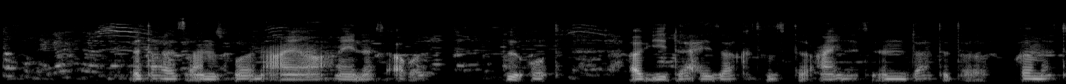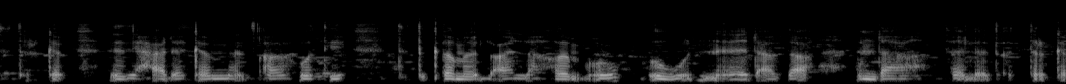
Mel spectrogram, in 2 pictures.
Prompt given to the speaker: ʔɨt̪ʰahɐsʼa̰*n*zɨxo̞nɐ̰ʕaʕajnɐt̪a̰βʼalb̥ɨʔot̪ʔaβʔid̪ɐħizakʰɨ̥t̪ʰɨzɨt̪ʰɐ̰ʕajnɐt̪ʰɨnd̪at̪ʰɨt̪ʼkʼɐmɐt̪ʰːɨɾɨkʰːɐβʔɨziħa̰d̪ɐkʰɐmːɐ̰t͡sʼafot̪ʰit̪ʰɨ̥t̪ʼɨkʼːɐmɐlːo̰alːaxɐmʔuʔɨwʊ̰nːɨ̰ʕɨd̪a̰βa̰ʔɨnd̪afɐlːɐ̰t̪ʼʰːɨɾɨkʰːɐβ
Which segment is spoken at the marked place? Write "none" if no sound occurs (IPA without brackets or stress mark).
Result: n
